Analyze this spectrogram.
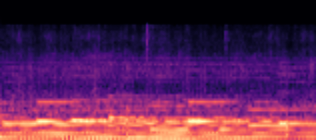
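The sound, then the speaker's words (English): An audience gives a clap offering to the Lord God in a steady, dense patter of clapping that holds for a few seconds, with sustained keyboard chords playing underneath and no one speaking. “Come on, give the Lord God a clap offering.”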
